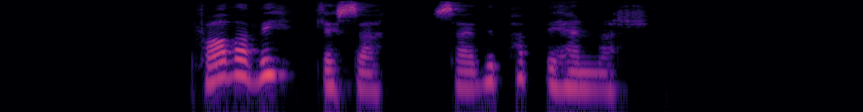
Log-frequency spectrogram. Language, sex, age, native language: Icelandic, female, 30-39, Icelandic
